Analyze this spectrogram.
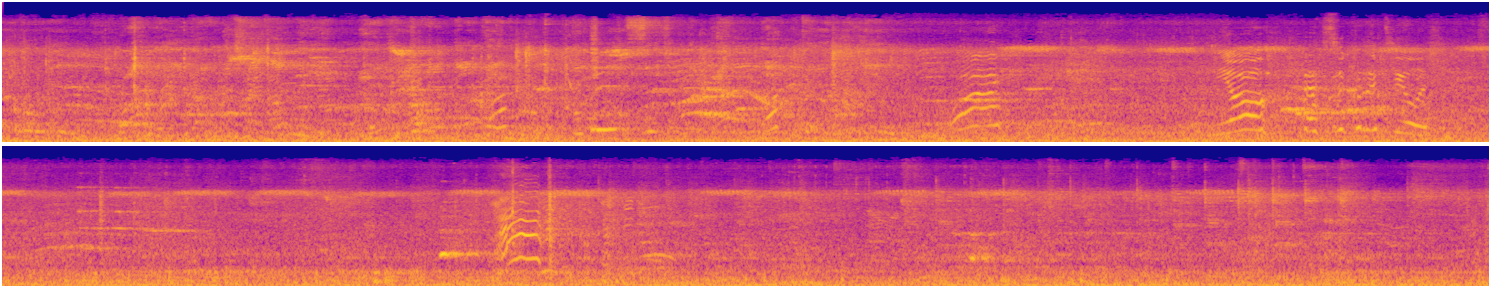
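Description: Bumper cars bump into each other with dull thuds.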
